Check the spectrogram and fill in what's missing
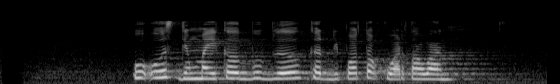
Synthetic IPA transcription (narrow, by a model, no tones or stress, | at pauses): ʔuʔʊsd͡ʒɨŋmaikəlbubləlkɨrdipɔt̪ɔkuwart̪awan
